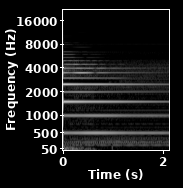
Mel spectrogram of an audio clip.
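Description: A single sustained note on a Stratocaster-style electric guitar: the B at the 7th fret of the high E string, hammered on by the left hand as the last note of a tapping figure, ringing and fading steadily.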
